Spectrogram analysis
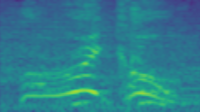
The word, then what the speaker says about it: Recoome: to this man, because the name's Recoome, and it rhymes with doom, and you're gonna be hurting all too soon!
